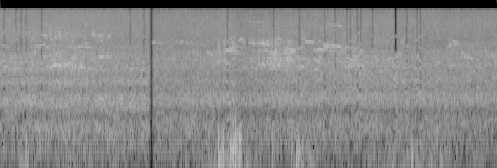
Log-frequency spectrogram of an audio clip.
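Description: Steady rush of surf and churning water, with many short, high calls of gulls scattered over it. The sound drops out for an instant just before two seconds in.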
